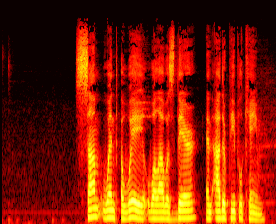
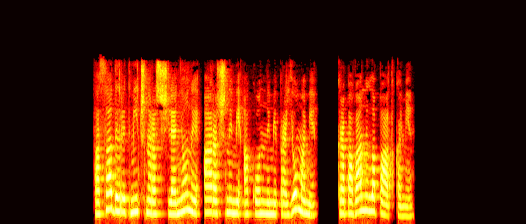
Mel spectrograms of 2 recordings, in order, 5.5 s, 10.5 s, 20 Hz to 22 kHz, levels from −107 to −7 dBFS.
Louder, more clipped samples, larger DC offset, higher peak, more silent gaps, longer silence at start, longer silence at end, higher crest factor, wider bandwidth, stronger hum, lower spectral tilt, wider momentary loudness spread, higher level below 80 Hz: second, -27 LUFS vs -17 LUFS; neither; neither; second, -12 dBFS vs -2 dBFS; second, none vs 6.36-6.75 s; second, 1.5 s vs 1.9 s; second, 0.25 s vs 2.25 s; about the same, 16 dB vs 16 dB; first, 14 kHz vs 7.6 kHz; neither; about the same, -5 dB/octave vs -5 dB/octave; about the same, 10 LU vs 8 LU; about the same, -64 dBFS vs -64 dBFS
